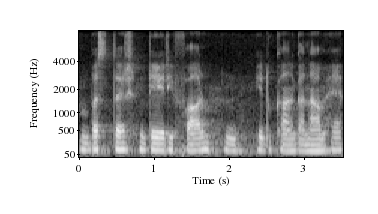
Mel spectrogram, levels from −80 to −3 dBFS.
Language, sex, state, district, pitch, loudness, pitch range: Hindi, male, Himachal Pradesh, Shimla, 115 Hz, -17 LUFS, 105-120 Hz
